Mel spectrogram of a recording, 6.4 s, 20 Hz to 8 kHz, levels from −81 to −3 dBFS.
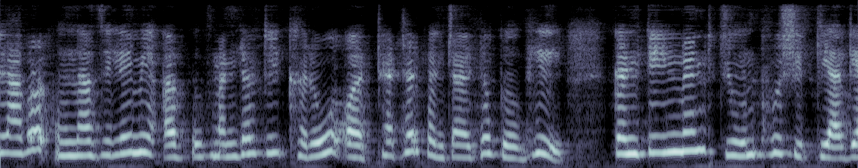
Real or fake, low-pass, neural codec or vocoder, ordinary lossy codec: fake; 7.2 kHz; codec, 24 kHz, 1 kbps, SNAC; none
